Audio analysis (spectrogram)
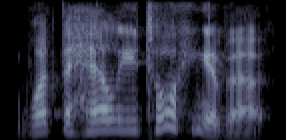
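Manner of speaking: high-pitched retold bafflement; baffled exasperation. Retold quarrel with his wife.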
